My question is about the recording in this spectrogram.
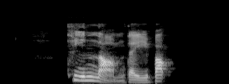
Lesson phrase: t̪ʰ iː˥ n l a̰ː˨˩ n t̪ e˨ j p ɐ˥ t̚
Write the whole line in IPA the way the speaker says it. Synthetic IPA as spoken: t̪ʰ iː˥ n l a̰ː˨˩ m t̪ e˨ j p ɐ˥ k̚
